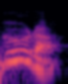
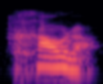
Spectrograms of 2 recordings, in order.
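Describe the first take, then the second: First: Gouda is said with an American English G. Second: Gouda is said with a Dutch throaty G. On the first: "Americans pronounce it Gouda" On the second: "they were surprised I could pronounce it correctly"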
